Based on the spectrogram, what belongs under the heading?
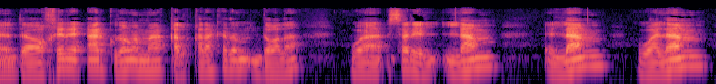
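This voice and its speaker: A man with an Afghan Dari accent teaching Quran recitation rules, speaking slowly with many hesitant fillers and breaking into drawn-out chanted recitation. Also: medium pitch. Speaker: tajweed teacher. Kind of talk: slow explanatory Quran recitation lesson.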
